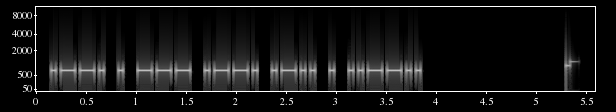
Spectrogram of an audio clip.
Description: Morse code, heard as a keyed tone, about 25 wpm, 700 Hz. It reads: PEOPLE?
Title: Sentences from Top 1000 Words - Review Part 1 - 25wpm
